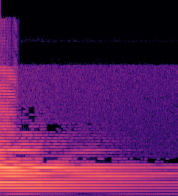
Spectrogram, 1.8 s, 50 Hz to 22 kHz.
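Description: A single E note rings out on an Ibanez PGM 700 electric guitar, a clean sustained tone with a sharp pick attack that slowly decays over nearly two seconds, heard alone.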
